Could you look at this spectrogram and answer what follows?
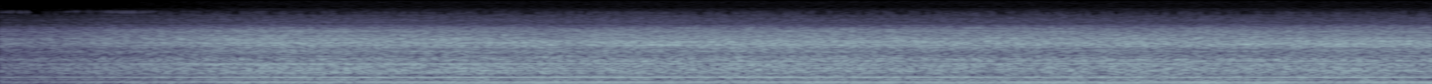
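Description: A light aircraft engine drones steadily in flight after takeoff with power eased back, a loud continuous propeller hum filling the cabin without a break and with no talking.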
